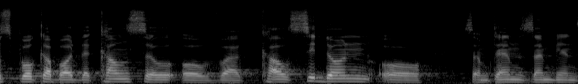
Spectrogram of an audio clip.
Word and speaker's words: Chalcedon: Then I think it was Yab, is that the way you pronounce it? Yab, who spoke about the Council of Chalcedon, or sometimes Zambians say Chalcedon.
